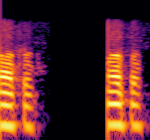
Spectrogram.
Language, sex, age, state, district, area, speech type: Kannada, male, 30-45, Karnataka, Belgaum, rural, conversation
